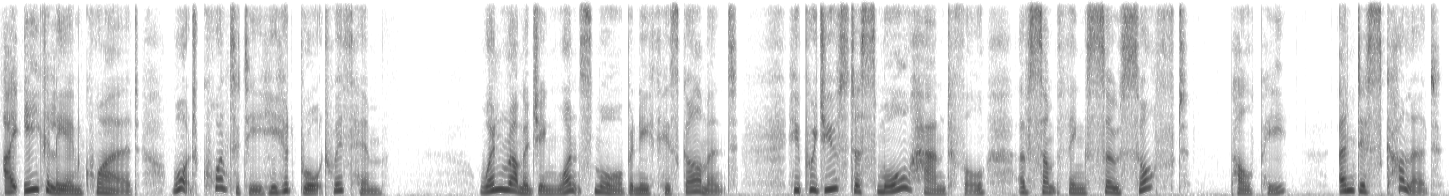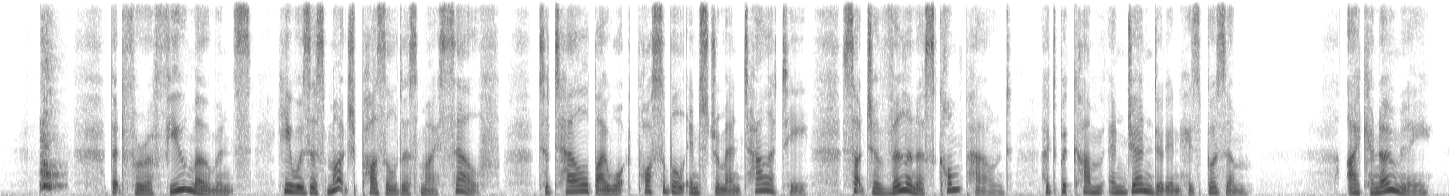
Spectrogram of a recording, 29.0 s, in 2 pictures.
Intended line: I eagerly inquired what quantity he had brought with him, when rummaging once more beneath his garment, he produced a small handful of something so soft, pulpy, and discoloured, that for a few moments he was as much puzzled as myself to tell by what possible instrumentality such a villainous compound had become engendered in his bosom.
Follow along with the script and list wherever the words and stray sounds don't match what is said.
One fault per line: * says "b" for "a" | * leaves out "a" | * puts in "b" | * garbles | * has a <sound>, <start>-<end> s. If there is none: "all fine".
* has a bark, 14.9-15.2 s
* puts in "I can only"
